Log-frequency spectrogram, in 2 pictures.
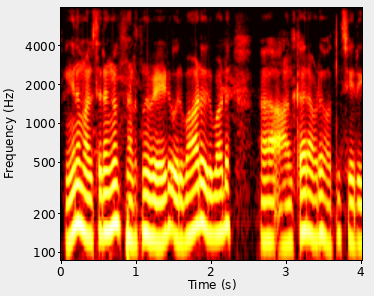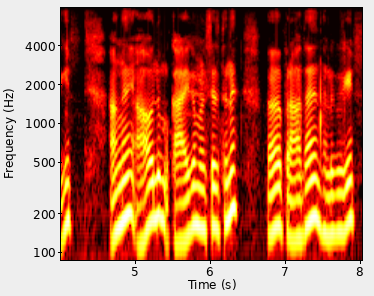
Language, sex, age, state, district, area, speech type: Malayalam, male, 18-30, Kerala, Pathanamthitta, rural, spontaneous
